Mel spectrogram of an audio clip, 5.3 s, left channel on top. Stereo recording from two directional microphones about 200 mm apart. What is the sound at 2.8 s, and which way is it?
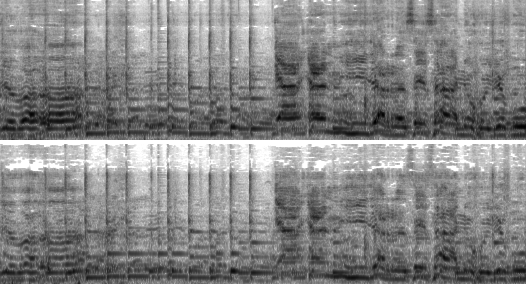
Music, 20° left (ahead or behind).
